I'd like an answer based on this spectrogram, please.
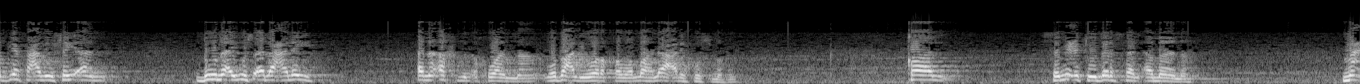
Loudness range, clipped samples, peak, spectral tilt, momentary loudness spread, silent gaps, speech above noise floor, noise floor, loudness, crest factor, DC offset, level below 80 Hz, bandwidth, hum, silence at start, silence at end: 5 LU; 0.3%; 0 dBFS; -8 dB/octave; 24 LU; none; 24 dB; -34 dBFS; -11 LUFS; 12 dB; under 0.1%; -42 dBFS; 8 kHz; none; 0 s; 0 s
